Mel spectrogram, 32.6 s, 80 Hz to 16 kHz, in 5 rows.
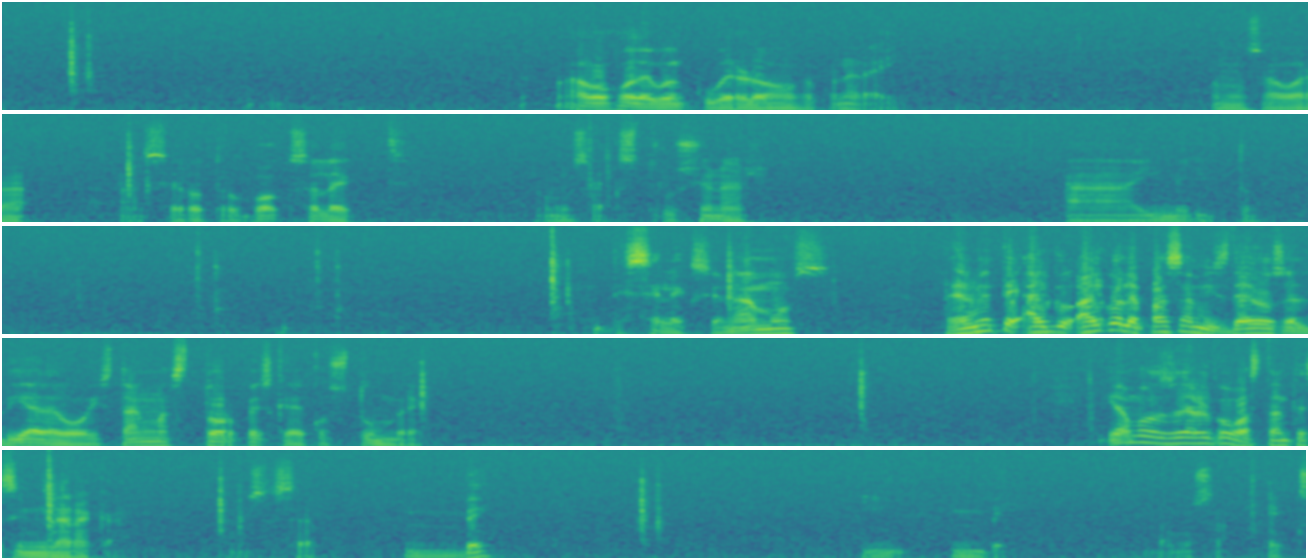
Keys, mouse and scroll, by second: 0.0 a, 0.4 b, 1.1 click, 2.4-5.3 drag, 7.2 b, 7.7 click, 9.5 e, 13.3 click, 14.1 Tab, 15.9 a, 16.7 b, 17.3 click, 18.5-21.1 drag, 21.9-22.9 shift+middle drag, 23.6-24.0 scroll up 2, 24.2-25.3 shift+middle drag, 26.5 a, 27.4 b, 27.8-28.8 drag, 29.4 b, 30.1-31.1 drag, 32.5 e.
